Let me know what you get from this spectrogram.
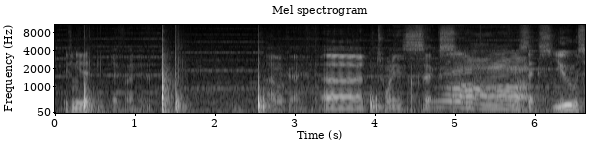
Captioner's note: mutters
